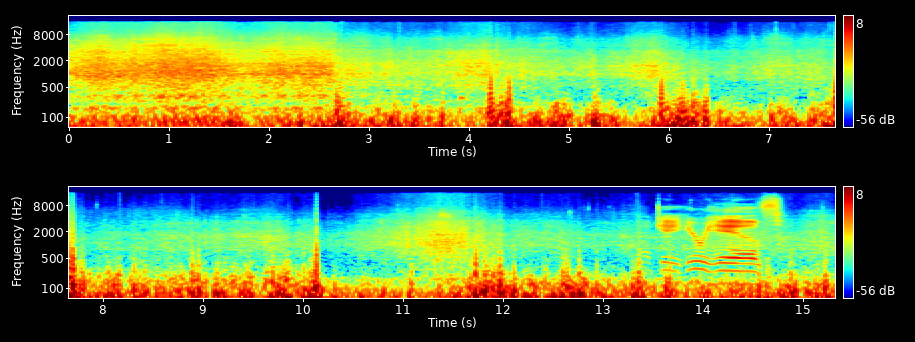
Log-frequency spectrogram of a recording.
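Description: Wind buffeting the microphone: a loud, gusty low rumble with a few brief pops.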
